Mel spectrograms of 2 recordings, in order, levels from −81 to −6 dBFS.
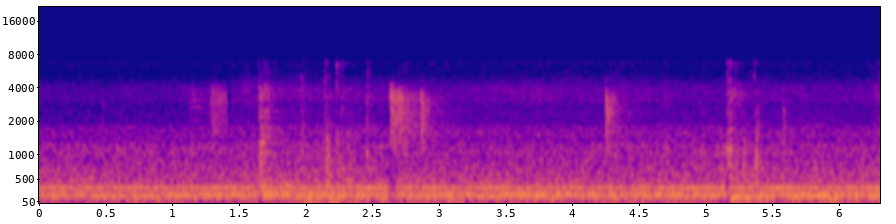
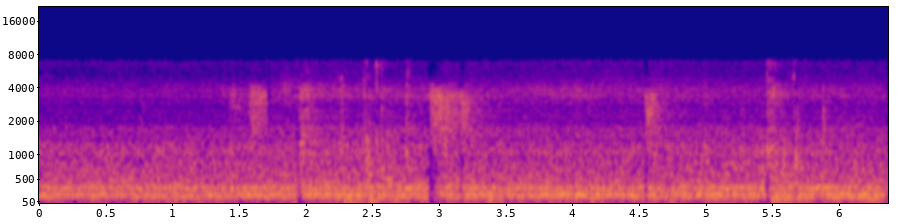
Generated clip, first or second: second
